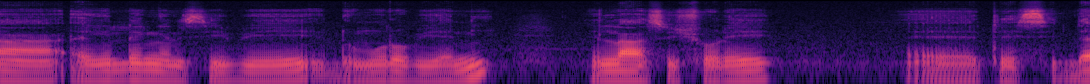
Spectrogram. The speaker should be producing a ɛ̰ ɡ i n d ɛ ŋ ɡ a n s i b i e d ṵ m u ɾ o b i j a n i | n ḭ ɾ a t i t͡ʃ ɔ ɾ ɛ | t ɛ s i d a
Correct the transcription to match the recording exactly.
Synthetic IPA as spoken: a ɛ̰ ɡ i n d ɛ ŋ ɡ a n s i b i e d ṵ m u ɾ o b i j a n i | n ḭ l a s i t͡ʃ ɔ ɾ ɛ | t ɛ s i d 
